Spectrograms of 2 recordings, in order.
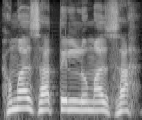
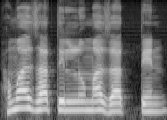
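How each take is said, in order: First: The last word ends in a breathy 'ah'. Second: The last word ends in 'atin' with nasal n. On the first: The reciter stops at this point. "আমরা জানি এখানে থামবো, থামলে লাস্টে সাকিন হয়ে যায়" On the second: The reciter joins it to the next word. "যদি মিলিয়ে পড়ি তখন কিন্তু এখানে দুই জেরের দুই জেরই থাকবে"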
